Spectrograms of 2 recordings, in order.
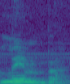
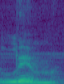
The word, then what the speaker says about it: limb: Lim Li MV Lim it's not limp but limb a limb is an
